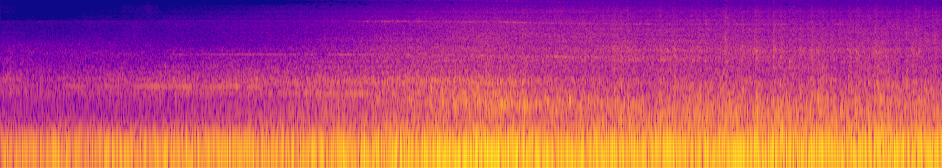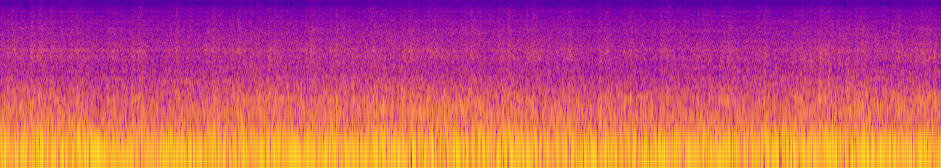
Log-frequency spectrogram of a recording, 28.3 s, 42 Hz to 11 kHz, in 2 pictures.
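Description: Diesel-hauled container freight train, led by an NSW 81 class and an 82 class diesel-electric locomotive, approaching and passing, growing louder over the first six seconds or so. Then the long line of empty container wagons rolls by with a steady heavy rumble and the clatter of wheels on the rails.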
